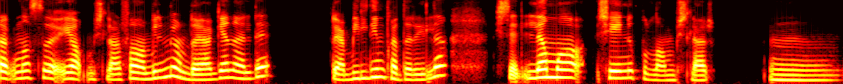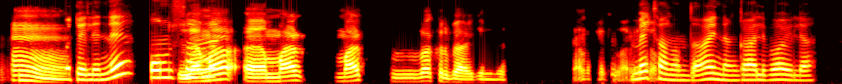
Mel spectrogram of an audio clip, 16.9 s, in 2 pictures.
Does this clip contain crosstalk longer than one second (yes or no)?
no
